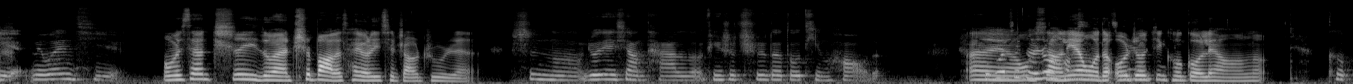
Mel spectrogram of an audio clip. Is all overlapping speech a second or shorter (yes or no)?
no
